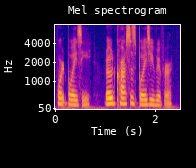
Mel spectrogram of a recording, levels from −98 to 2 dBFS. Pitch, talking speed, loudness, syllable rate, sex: 185 Hz, 120 wpm, -17 LUFS, 4.7 syllables/s, female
